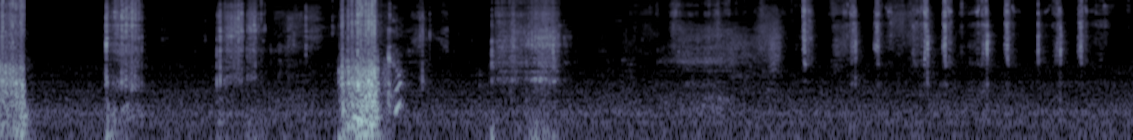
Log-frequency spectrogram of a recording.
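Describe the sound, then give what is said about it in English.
Scissors snip through something meant to stay nice and even: a few loud, separate cuts come first, then many quicker, softer snips in an uneven rhythm. “that it's all nice and even, so that when I cut it, it will still be nice and even.”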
